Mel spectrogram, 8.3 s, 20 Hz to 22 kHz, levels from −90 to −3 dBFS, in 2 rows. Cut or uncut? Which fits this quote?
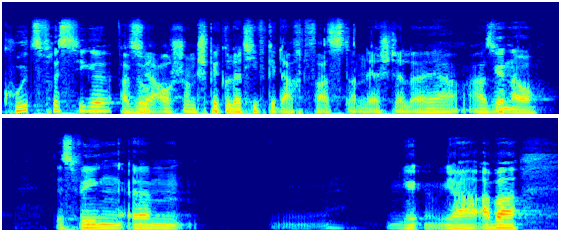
uncut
